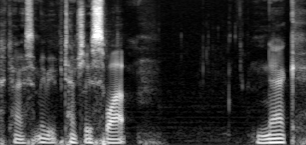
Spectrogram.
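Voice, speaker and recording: A man mumbles in a very deep, low voice. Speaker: video game streamer. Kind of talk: gameplay stream commentary. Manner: mumbling to himself.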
